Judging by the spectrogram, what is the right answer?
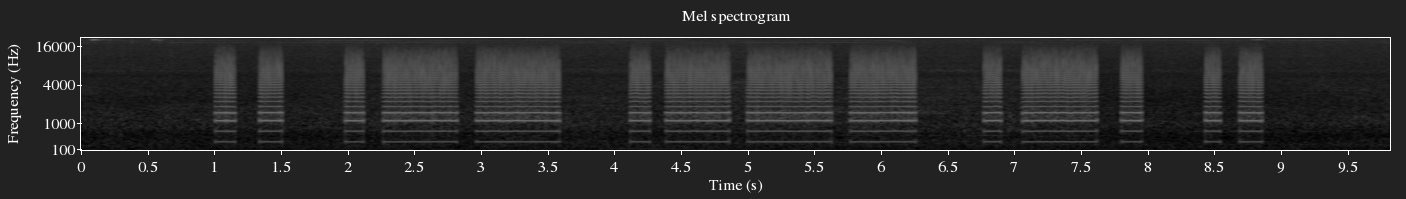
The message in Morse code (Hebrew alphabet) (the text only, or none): יצערי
